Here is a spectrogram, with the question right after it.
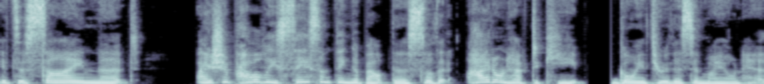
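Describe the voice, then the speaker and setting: Against a very clean recording with a silent background, a soft-spoken woman talks at a fairly high pitch with ordinary pitch variation. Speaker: podcast co-host, guest.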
